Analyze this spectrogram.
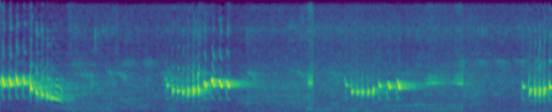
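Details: Wild yellow-vented bulbul singing in the forest as a lure to make other bulbuls sing. Four short, quick-trilled phrases, some rising, some falling, with faint background noise between them.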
